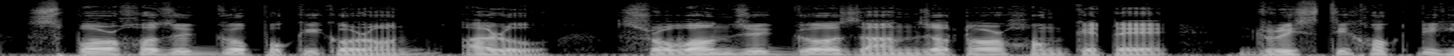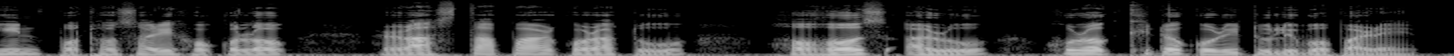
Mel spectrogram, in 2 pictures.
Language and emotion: Assamese, neutral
